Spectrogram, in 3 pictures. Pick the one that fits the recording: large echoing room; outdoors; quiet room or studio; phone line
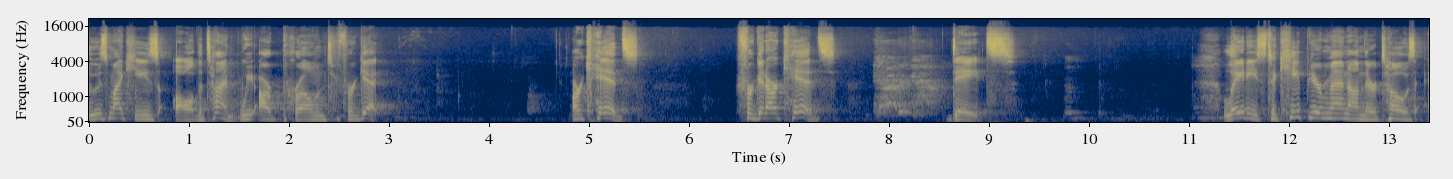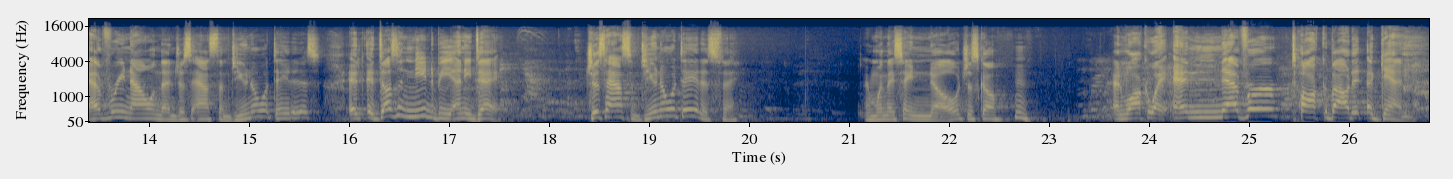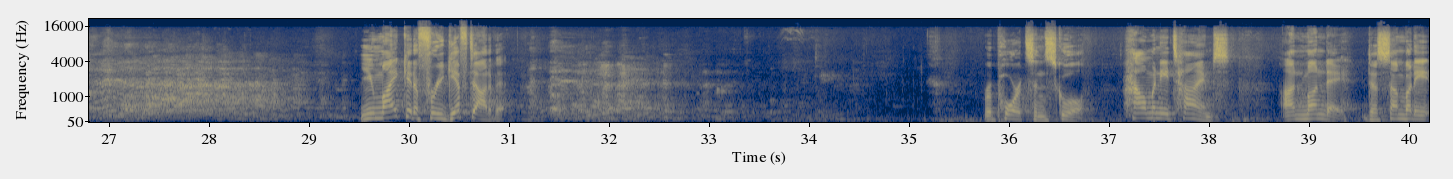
large echoing room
